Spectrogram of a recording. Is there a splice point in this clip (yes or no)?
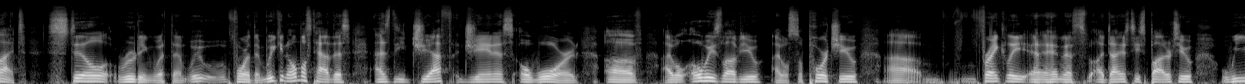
no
